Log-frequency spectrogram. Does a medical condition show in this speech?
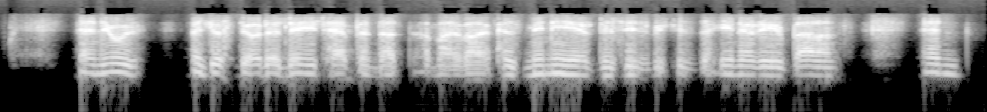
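Yes: Parkinson's disease; Parkinson's disease detected about 8 years ago.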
